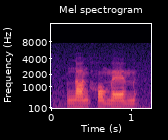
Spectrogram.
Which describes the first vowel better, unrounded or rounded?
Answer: unrounded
